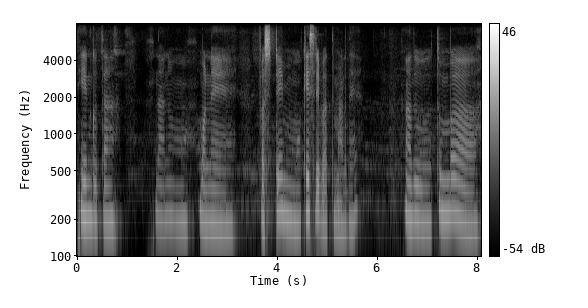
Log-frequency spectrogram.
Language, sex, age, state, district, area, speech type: Kannada, female, 30-45, Karnataka, Bangalore Rural, rural, spontaneous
